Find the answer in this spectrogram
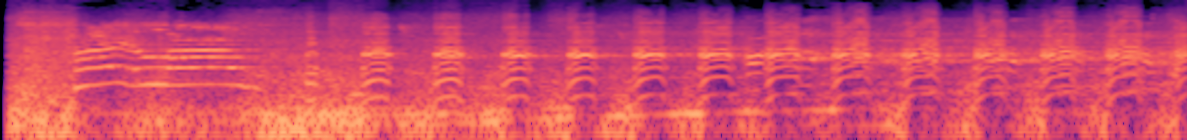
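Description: A white-bellied sea eagle begs for food with a long nasal note, then honking, arched calls repeated about three times a second over a low rumble like traffic.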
